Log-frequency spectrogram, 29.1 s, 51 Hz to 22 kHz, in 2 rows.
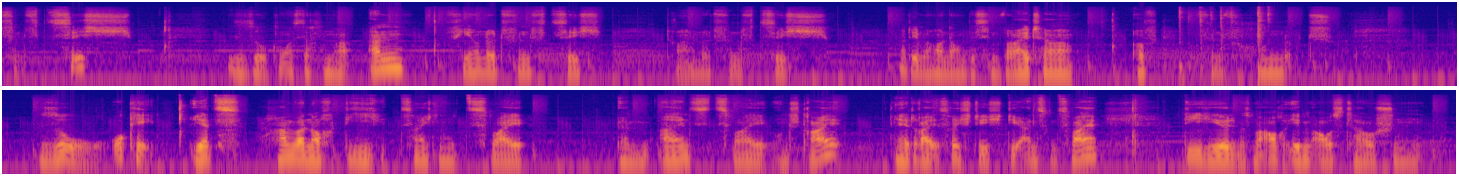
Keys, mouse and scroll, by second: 3.1 click, 5.6 click, 7.7 click, 10.7 click, 11.7 KP_5, 12.0 KP_0, 12.5 KP_Enter, 12.5 KP_0, 18.6 click, 20.6 click, 21.3 click, 22.1 click, 24.9 click, 25.7 click, 27.3-27.7 scroll up 1, 28.9 click.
